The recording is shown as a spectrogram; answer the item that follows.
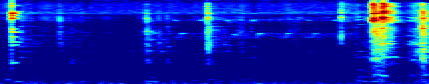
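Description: Light clicks and rattling from the sliding metal door of an older Tuff Trap skunk trap as it is lifted open, with one sharper clack near the end.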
